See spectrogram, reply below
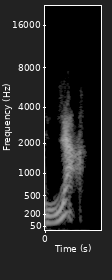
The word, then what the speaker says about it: Iah: The moon in early Egyptian language is spelled I-A-H, which I assume has the charming pronunciation of Yah, would be the moon.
